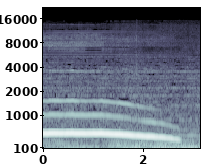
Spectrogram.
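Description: A wolf howl used as a sound effect for wolves attacking a village: one long, loud, steady tone that slides lower toward the end before cutting off, leaving low rumbling noise underneath.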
